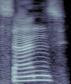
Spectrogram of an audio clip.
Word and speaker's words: Suuns: So before that, we had Sons with their track called Unknown from their latest album called Hold Still. Sons is a Canadian rock band, and I should say it's spelled S-U-U-N-S for those that are going to look up that track or the band.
